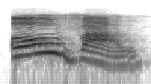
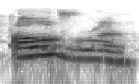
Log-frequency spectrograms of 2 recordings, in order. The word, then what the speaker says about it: oval: Oval. Again. over. Again, oval. Over. Oval. Not her. Letter L.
